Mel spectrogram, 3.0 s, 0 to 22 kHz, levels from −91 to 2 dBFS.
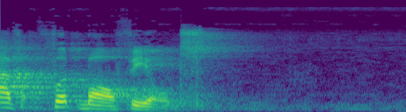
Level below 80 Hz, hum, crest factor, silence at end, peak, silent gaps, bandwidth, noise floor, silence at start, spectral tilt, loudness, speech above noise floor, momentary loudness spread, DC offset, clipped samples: -58 dBFS; none; 18 dB; 1.4 s; -2 dBFS; none; 16 kHz; -54 dBFS; 0 s; -5 dB/octave; -17 LUFS; 38 dB; 16 LU; under 0.1%; under 0.1%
